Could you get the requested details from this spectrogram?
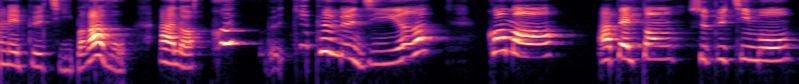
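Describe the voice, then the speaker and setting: A woman teaching a recorded lesson to young pupils, patient and deliberate, fondly calling them her little ones. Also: very high-pitched, sharp tone. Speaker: primary school French teacher.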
